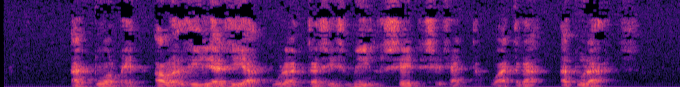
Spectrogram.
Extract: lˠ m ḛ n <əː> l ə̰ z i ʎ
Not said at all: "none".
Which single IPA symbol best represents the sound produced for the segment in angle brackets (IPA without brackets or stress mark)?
ə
